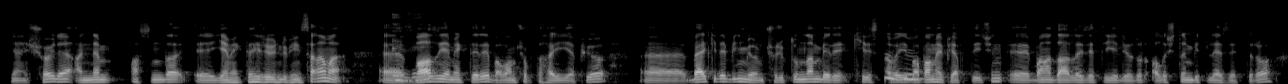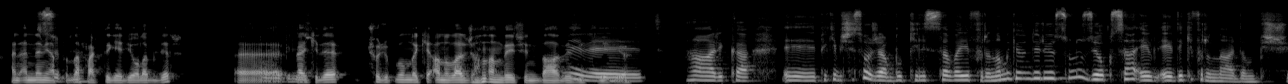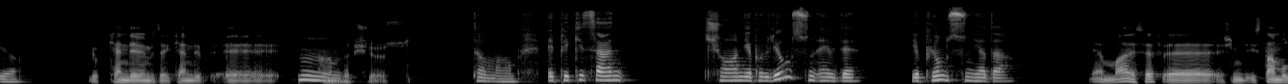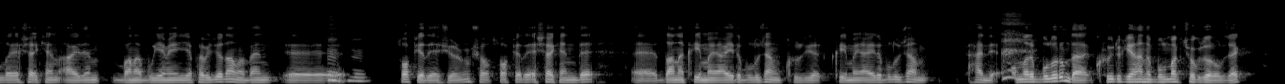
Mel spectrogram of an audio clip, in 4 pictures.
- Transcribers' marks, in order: laughing while speaking: "yemekleriyle ünlü bir insan"; other background noise; tapping; laughing while speaking: "canlandığı"; drawn out: "Evet"
- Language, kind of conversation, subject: Turkish, podcast, En sevdiğin ev yemeği hangisi?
